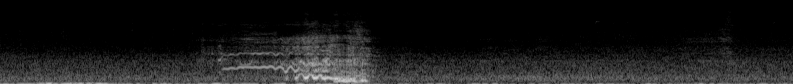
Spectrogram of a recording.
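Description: A horse whinnies once, about two seconds in. It is a wavering high call that drops to a lower pitch and lasts about a second and a half, over a steady low background noise.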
